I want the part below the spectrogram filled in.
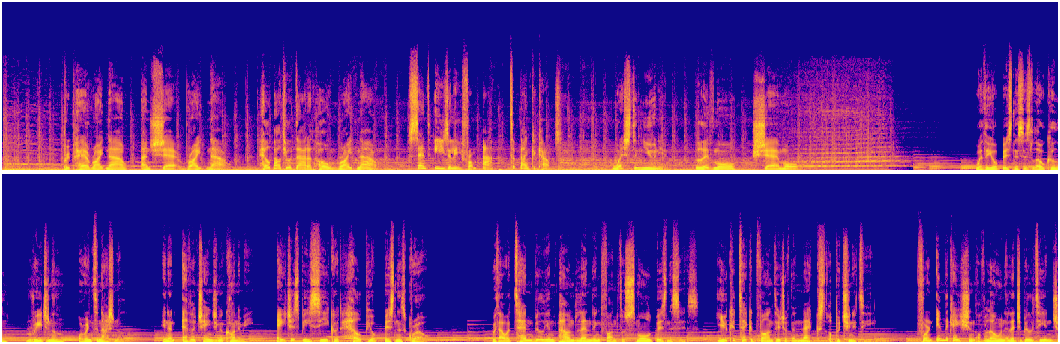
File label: Commercials, Trusted, Friendly, Grounded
